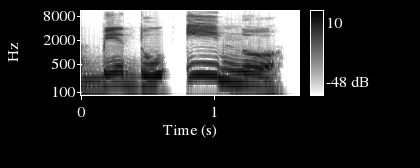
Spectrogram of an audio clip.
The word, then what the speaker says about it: beduíno: Próxima palavra, beduíno. Beduíno. Beduíno. Percebi que eu tenho uma paroxítona, porque é a penúltima sílaba acentuada.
